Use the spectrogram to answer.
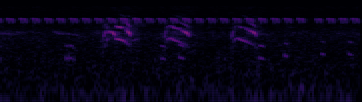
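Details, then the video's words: Grey francolin female calling in India: three short, bright, chirping notes in quick succession, each with a rising-then-falling inflection, over a steady high electrical whine and low background rumble. "non stop calling female India Desi Teetar ka Shikar Kamal video grey francolin"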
